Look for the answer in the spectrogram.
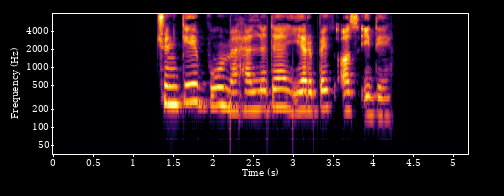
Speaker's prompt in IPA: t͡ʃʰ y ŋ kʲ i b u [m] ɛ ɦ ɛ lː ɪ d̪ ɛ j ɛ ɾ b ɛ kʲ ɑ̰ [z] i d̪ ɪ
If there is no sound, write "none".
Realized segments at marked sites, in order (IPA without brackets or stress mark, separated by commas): m, z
